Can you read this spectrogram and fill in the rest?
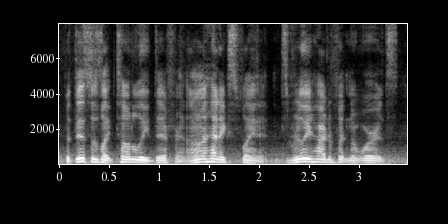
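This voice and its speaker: A man's voice: mid-range voice, racing, low-quality recording. Rambling, stammering man over faint background noise. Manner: blurting, self-interrupting, stammering over phrases; excitable, re-enacts conversations in quoted speech. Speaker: personal storyteller. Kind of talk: casual rambling vlog monologue.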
